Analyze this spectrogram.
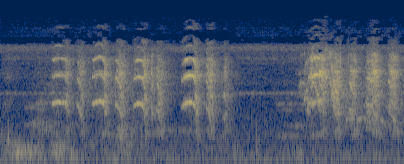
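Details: Harsh, nasal jungle babbler notes repeat roughly every quarter second, pause briefly, then resume in a denser chattering run. Recorded in Konkan, India.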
